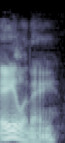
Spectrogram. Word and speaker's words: ilani: It's when you see it written, it looks like Illini, right? It's Ilani, but it's pronounced Illini.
